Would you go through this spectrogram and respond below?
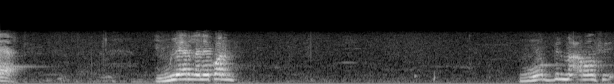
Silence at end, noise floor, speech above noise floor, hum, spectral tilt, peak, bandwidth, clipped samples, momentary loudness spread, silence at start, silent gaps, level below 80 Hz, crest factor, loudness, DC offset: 0 s; -41 dBFS; 29 dB; none; -9.5 dB/octave; 0 dBFS; 5 kHz; under 0.1%; 27 LU; 0 s; none; -48 dBFS; 16 dB; -14 LUFS; 2%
